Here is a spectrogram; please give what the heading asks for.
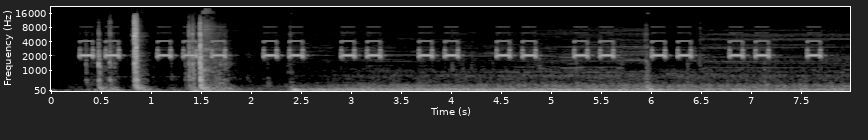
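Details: Mazda RX-7 (1994) airbag diagnostic module test after recapping and rewiring, ignition on; two quick high beeps repeating about once a second over a low hum, then stopping, with no fault flashing. Module works; normal airbag chime.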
